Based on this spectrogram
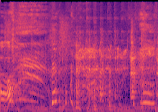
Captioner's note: everyone laughing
